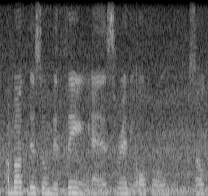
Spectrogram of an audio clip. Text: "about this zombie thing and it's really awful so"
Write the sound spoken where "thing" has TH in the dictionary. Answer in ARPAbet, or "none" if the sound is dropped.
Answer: TH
